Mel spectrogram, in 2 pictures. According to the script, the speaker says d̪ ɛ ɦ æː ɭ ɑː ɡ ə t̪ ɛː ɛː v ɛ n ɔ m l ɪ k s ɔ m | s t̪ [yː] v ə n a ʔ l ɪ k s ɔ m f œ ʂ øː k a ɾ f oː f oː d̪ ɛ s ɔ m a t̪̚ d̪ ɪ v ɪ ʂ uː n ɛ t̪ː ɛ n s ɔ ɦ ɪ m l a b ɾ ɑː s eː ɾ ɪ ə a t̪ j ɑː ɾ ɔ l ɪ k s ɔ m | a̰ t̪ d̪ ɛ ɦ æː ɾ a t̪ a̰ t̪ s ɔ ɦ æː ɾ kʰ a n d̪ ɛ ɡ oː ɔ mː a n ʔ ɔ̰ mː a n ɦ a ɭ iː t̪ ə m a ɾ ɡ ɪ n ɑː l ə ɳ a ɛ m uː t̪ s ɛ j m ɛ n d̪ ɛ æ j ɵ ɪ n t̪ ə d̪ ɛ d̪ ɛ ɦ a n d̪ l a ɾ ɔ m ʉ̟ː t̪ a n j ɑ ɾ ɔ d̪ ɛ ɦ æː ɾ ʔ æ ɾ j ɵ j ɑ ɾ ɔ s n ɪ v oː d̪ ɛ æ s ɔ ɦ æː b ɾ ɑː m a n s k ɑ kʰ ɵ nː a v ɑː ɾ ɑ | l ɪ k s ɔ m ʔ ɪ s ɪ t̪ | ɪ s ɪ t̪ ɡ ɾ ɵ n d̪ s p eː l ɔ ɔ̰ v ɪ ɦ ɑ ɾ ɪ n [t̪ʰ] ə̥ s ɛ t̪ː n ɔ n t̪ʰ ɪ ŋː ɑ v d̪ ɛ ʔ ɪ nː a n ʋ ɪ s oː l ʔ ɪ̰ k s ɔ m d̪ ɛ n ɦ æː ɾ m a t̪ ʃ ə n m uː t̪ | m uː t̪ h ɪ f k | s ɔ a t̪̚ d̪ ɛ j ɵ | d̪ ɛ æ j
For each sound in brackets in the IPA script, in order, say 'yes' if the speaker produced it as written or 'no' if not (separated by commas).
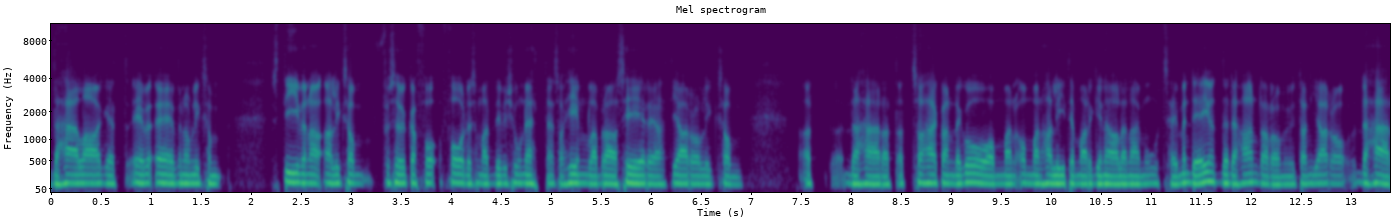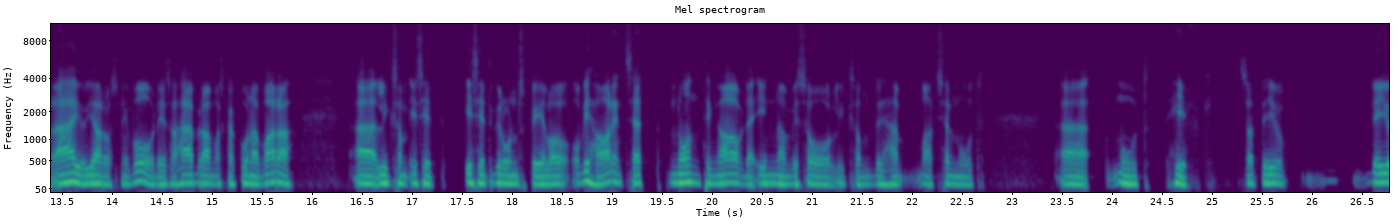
no, no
